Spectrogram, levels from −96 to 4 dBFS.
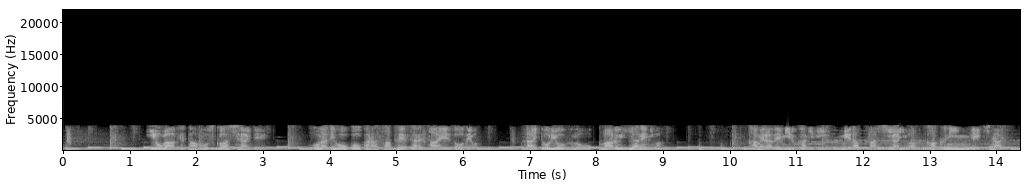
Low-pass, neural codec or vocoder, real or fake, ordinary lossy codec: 7.2 kHz; none; real; AAC, 16 kbps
